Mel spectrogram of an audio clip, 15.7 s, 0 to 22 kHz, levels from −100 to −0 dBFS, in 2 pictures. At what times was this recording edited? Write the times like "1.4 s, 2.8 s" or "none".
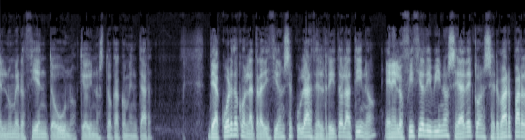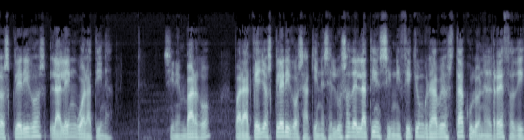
5.7 s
